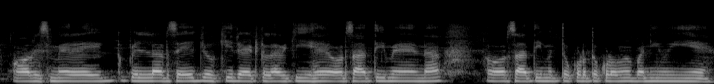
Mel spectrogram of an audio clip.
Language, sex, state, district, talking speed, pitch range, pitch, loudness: Hindi, male, Uttar Pradesh, Gorakhpur, 195 wpm, 145-155 Hz, 150 Hz, -27 LUFS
